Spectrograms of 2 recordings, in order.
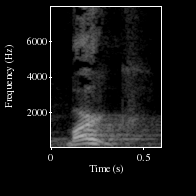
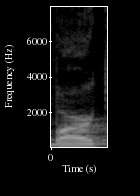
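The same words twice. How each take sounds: First: The word is said with strong, forceful emphasis. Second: The word is said softly and calmly. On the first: It refers to the sound a dog makes. "I could put a little emphasis on the word bark and say" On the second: It refers to the outer covering of trees. "If I was a little more calm"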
